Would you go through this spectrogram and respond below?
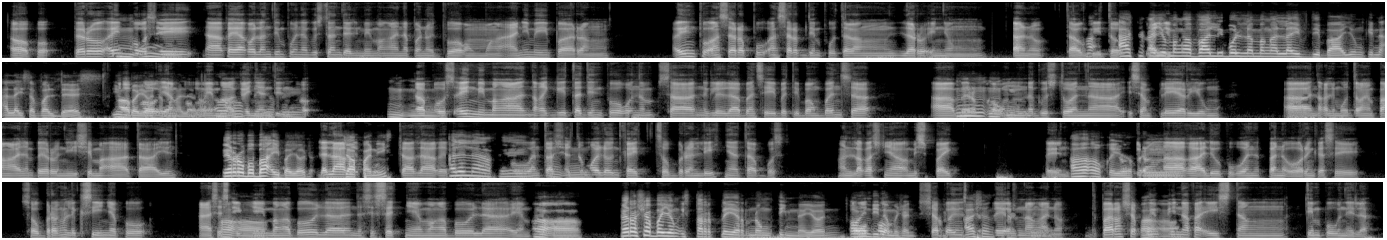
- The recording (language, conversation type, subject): Filipino, unstructured, Ano ang madalas mong gawin kapag may libreng oras ka?
- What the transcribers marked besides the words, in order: distorted speech; static; wind; background speech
